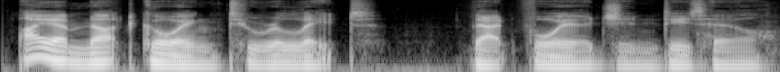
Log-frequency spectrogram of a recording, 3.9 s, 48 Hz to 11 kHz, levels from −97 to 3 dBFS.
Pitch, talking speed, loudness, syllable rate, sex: 85 Hz, 155 wpm, -18 LUFS, 4.3 syllables/s, male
